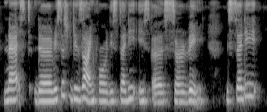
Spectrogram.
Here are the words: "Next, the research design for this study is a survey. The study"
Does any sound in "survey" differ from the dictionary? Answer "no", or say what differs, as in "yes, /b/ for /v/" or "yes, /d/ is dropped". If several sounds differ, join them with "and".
no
